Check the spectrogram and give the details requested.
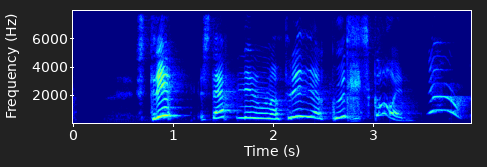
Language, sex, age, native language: Icelandic, female, 11, Icelandic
